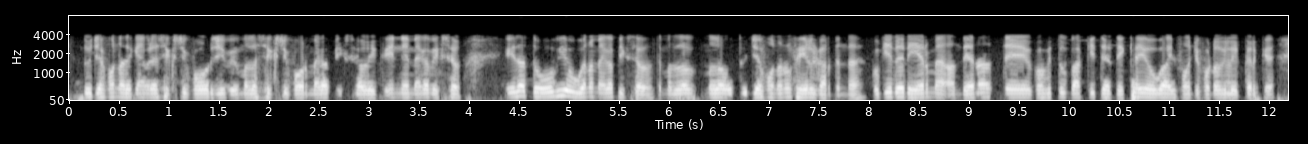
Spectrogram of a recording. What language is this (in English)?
Punjabi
